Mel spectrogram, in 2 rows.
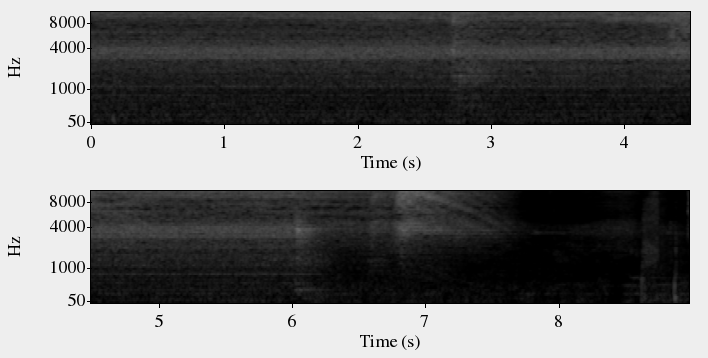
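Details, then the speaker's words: Simulated nasal suctioning in a nursing skills lab: catheter inserted about 10 cm into the nose, then rotated while withdrawn with the port covered, pedal-operated machine. Steady loud suction hiss shifts in pitch as the catheter moves, then stops. "dan lubang kami ditutup untuk melakukan proses action sambil kita melakukan menginjakkan pedal sehingga Mesir saja bekerja"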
